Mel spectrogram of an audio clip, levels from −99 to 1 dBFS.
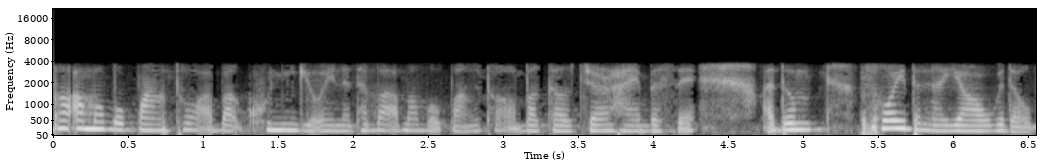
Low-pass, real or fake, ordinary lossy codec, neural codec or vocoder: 3.6 kHz; fake; AAC, 24 kbps; codec, 16 kHz, 4 kbps, X-Codec, HuBERT features, trained on LibriSpeech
